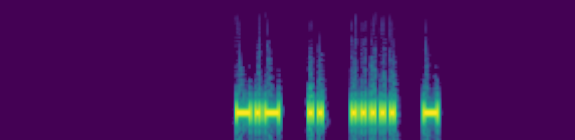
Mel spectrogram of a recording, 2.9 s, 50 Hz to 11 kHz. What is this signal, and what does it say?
Morse code, heard as a keyed tone, about 51 wpm, spaced as for 36 wpm, 700 Hz. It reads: KI5T
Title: USA Call Signs - 2x Character Spacing - 50wpm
